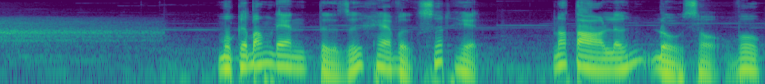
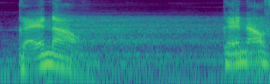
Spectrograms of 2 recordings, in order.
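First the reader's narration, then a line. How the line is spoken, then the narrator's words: Roaring. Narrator (Vietnamese): gầm lên một tiếng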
